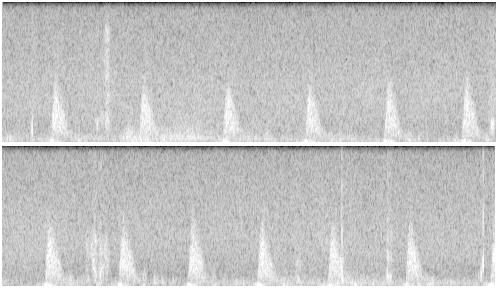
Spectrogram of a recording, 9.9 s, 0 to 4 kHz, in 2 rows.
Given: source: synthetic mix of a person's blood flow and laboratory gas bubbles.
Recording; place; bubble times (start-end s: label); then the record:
Doppler ultrasound of blood flow; subclavian vein
0.28-0.34 s: bubbles
0.92-1.10 s: bubbles
4.86-4.96 s: bubbles
5.77-6.02 s: bubbles
7.87-7.94 s: bubbles
8.30-8.39 s: bubbles
8.77-8.87 s: bubbles
9.69-9.79 s: bubbles
From the record:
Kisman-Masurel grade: 122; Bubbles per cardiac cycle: 1 to 2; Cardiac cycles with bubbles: 10 to 50%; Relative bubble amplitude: moderate (0.250 to 0.450); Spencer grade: 2 (many but less than half of the cardiac periods contain bubble signals, singularly or in groups); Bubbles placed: anywhere in the cardiac cycle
